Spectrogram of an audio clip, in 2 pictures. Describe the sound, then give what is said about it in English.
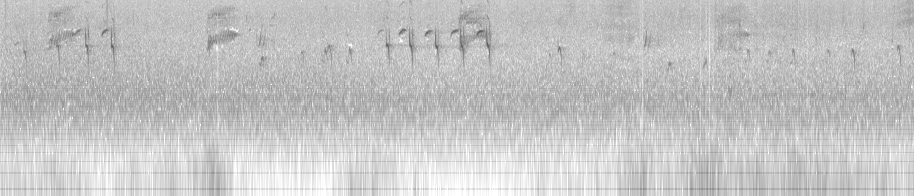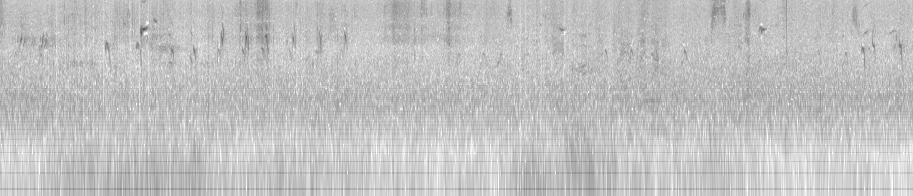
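Repeated bright, high-pitched wild bird calls in short bursts over a steady, rumbling background din, with occasional low murmuring voices mixed in. “Wild bird.”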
